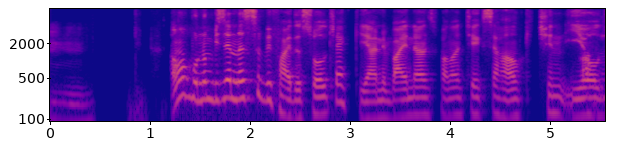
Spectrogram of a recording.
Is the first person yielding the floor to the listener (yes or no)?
yes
